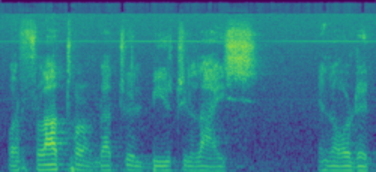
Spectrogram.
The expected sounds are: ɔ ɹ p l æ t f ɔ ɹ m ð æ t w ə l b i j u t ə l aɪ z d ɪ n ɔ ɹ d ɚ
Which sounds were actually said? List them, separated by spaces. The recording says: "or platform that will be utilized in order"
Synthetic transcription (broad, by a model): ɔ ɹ f l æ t ɔ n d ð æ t w ə l b i j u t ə l aɪ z ɪ n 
